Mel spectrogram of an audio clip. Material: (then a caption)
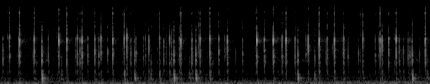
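Plastic. A Mode Sonnet mechanical keyboard with Vermilion Bird switches, an aluminum plate and white plastic keycaps, resting on a deskmat on marble, is typed on continuously with the fingertips of both hands. About 35 short, bright, clacky keystrokes follow one another in a quick, uneven rhythm, each with a sharp high click centered near 3 kHz and almost no ring.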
